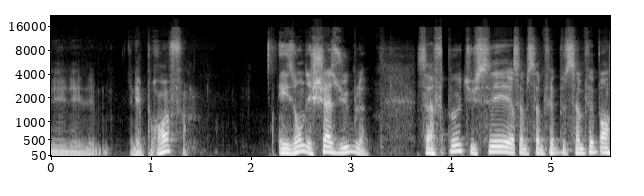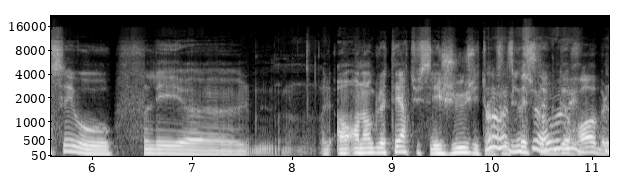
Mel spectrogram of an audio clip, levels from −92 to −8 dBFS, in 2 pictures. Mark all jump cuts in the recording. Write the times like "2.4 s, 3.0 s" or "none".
3.9 s, 4.6 s, 6.5 s, 9.4 s, 9.9 s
